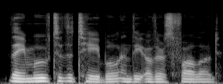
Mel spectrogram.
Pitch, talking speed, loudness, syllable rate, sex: 125 Hz, 240 wpm, -16 LUFS, 6.8 syllables/s, male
